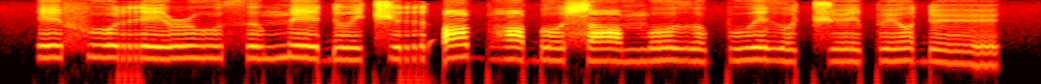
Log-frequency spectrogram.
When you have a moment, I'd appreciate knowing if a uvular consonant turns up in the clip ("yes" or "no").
no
